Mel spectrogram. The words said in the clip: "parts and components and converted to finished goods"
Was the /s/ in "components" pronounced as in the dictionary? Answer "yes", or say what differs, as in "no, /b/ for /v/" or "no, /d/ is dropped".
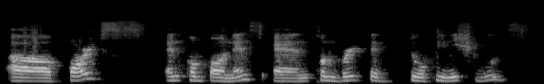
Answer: yes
